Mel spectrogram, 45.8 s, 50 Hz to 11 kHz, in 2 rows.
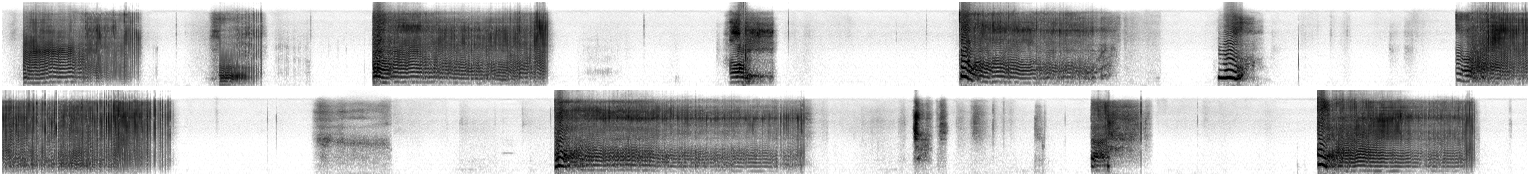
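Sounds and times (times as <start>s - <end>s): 
person farting on command: 0.3s - 2.2s, 3.1s - 4.6s, 5.6s - 8.3s, 10.8s - 11.7s, 14.4s - 16.8s, 18.2s - 19.0s, 21.8s - 25.6s, 31.2s - 35.1s, 39.2s - 40.2s, 42.6s - 45.1s.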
